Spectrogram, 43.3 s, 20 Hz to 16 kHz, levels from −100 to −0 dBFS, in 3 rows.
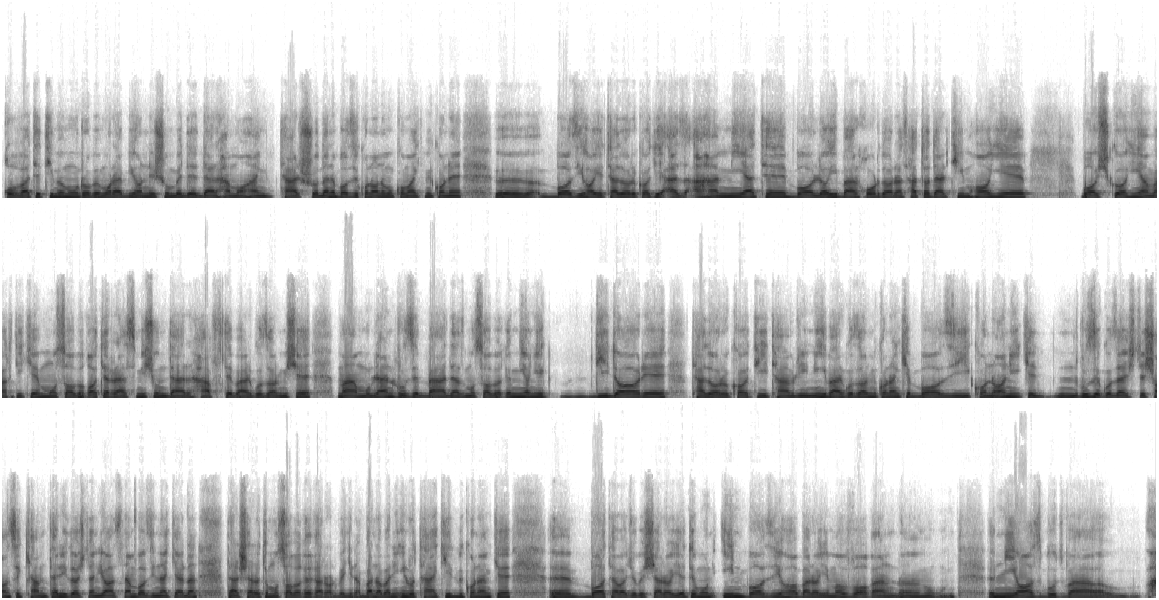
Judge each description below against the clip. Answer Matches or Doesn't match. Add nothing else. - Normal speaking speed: Matches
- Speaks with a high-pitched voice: Doesn't match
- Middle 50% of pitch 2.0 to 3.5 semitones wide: Matches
